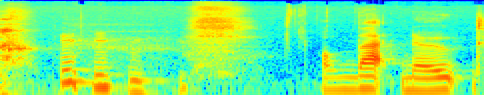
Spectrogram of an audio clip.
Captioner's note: Aquila laughs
